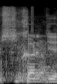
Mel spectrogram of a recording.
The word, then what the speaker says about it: Хартия: на книжную выставку, одну из крупнейших Европы, которая одним из партнеров была, если правильно говорить, поправьтесь, Хартия или Харта 77, их организация правозащитная. – Хартия 77, вот.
